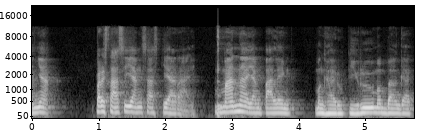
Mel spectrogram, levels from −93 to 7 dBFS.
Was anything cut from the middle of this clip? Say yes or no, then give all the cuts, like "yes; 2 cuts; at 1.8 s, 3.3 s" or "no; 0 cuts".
no; 0 cuts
